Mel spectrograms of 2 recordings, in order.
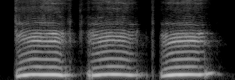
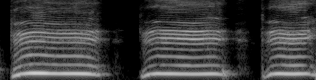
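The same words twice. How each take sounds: First: Each syllable is kept short and clipped. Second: Each syllable is drawn out long. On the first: The speaker calls it right. "le son que je fais... pas plus" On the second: The speaker calls it wrong. "C'est trop long"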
